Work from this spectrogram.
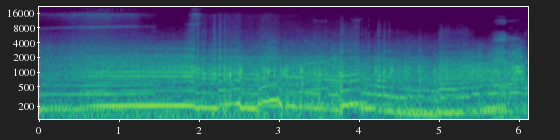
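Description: Several sim racing cars roar close together in a steady, loud engine drone with shifting pitch as they chase through a corner, with a faint whine of tyres.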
